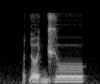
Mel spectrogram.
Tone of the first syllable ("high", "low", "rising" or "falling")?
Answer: low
